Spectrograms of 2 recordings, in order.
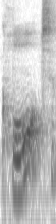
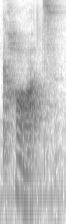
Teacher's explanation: going to look at is the aw vowel in British English this is a huge space inside the mouth the lips are rounded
